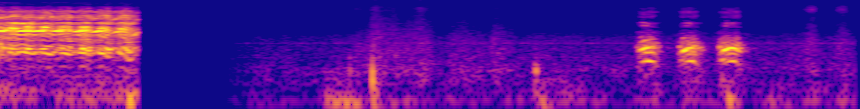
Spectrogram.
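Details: Horse giving a loud, shrill, quavering neigh of about one second. Quiet follows, then a few soft thuds and three quick, evenly spaced hoof-like clops.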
